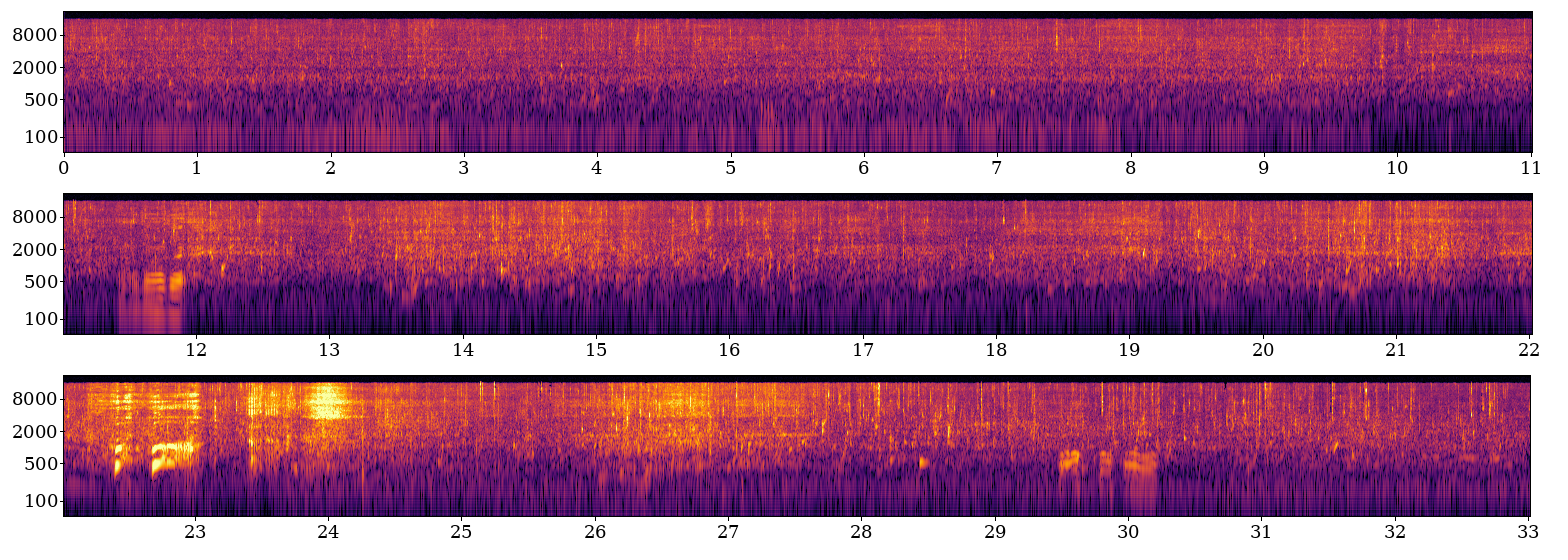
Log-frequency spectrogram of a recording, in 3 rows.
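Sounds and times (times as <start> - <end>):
river water lapping: 0.0 - 33.0
fish splashing: 12.0 - 32.7.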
